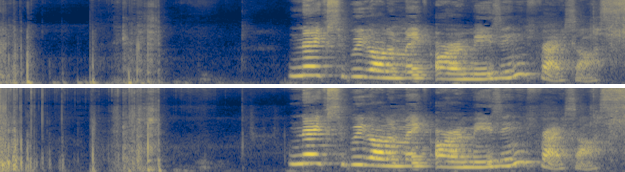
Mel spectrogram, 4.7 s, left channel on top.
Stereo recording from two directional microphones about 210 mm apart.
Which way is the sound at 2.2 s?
Centre (ahead or behind).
